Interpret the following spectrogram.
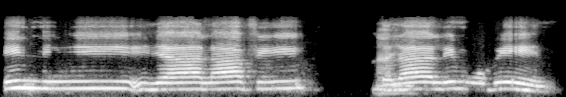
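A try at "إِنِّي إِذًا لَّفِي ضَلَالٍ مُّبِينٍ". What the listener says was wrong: হ্যাঁ, এখানে একটু ভুল আছে। সংযুক্ত হবে। ইজাল, হ্যাঁ, ইজাল্লাফি।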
